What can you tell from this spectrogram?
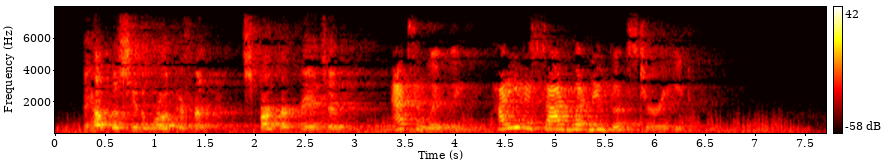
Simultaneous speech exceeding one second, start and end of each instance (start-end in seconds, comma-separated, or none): none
